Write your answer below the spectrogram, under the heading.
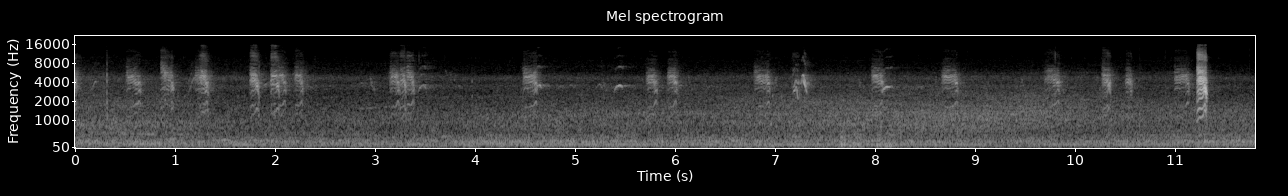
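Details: Sparrows gathering at food at a Tenmangū shrine on 10 October 2017, giving short sharp chirps, scattered singly and in quick pairs throughout, one louder chirp near the end, over a soft background hum.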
